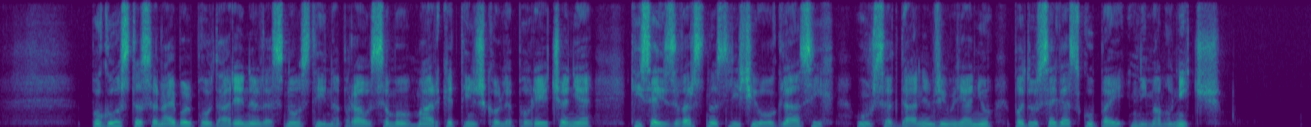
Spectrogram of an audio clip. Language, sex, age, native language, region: Slovenian, male, 60+, Slovenian, Central Slovenia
